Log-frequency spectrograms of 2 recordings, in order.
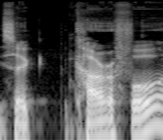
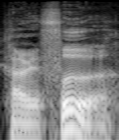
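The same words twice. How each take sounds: First: Carrefour said as kah-ruh-for, anglicised; unsure pronunciation. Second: Carrefour said the French way, kar-fu; French pronunciation. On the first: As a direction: Carrefour with English r and final for. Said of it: "I'm not sure ex- on the pronunciation of that". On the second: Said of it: "French accent credentials have just gone through the roof". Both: Shown as a demonstration.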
